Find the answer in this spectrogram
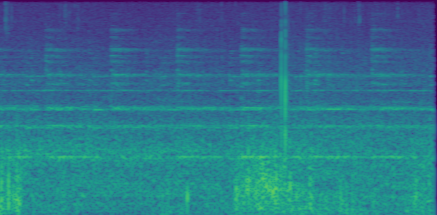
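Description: Amtrak passenger train approaching, its running noise steady under a bell ringing over and over. The noise swells briefly a little past halfway, with a sharp click near three seconds in.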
